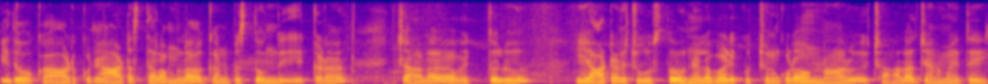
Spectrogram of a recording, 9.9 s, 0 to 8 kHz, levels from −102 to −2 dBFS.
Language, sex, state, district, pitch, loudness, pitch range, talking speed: Telugu, female, Andhra Pradesh, Chittoor, 170 Hz, -18 LUFS, 165-180 Hz, 120 wpm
